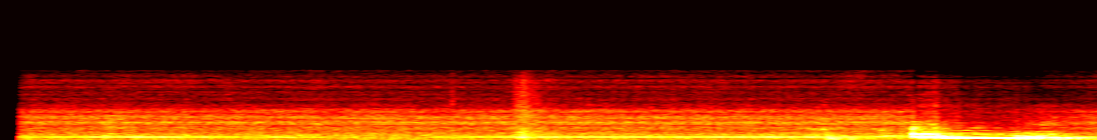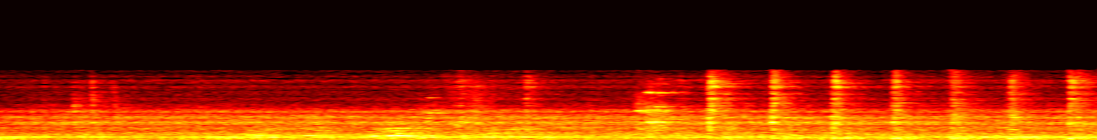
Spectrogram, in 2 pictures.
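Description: Live band's amplifiers humming steadily on stage between songs, with a brief loud electric guitar chord about halfway through and quick light clicks near the end.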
